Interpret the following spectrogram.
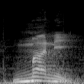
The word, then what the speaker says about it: money: Money, esse O tem som de ni. E a gente não fala Ney, não é Neymar não é o menino Ney, é ni. Money, money.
